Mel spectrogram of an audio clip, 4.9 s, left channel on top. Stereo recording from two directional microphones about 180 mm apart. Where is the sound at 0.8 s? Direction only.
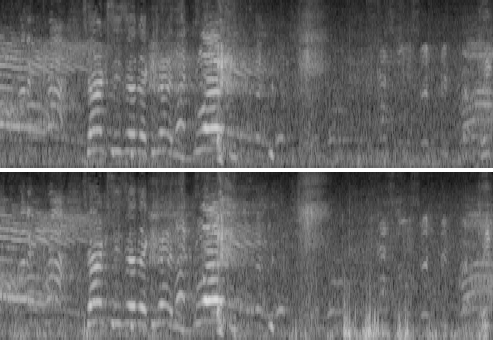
25° right (ahead or behind).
